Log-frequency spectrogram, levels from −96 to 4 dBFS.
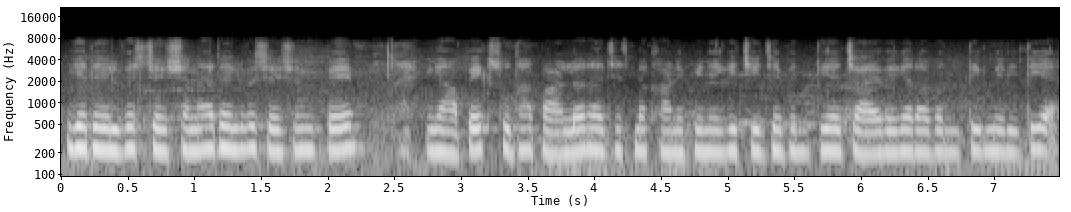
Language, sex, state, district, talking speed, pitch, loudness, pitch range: Hindi, female, Punjab, Pathankot, 200 wpm, 215 Hz, -17 LUFS, 205-220 Hz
